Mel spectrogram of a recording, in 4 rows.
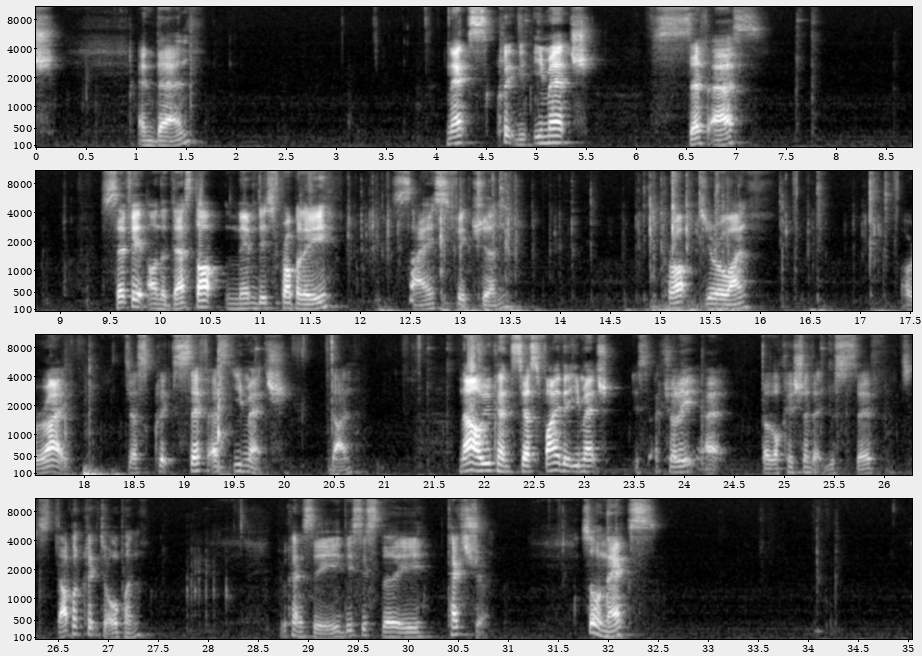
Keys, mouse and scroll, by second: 0.2 scroll, 0.5 click, 3.0-5.1 middle drag, 5.1-6.0 drag, 7.6 click, 10.0 click, 11.0 click, 12.2-17.1 typing, 17.9 right click, 19.4 click, 21.7 click, 25.7 click, 26.6-27.1 drag, 27.1-27.8 scroll up 5, 27.8 scroll down 5, 28.1-32.0 scroll up 2, 32.0 scroll up 1, 32.1 click, 32.9 click, 33.9 click, 34.4 click.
